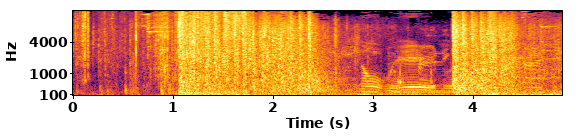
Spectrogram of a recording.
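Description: Rapid gunfire rattles loudly at close range.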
